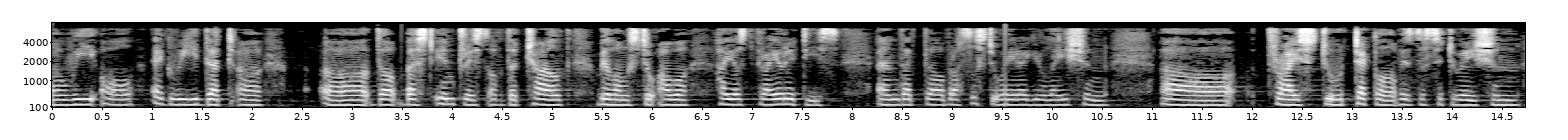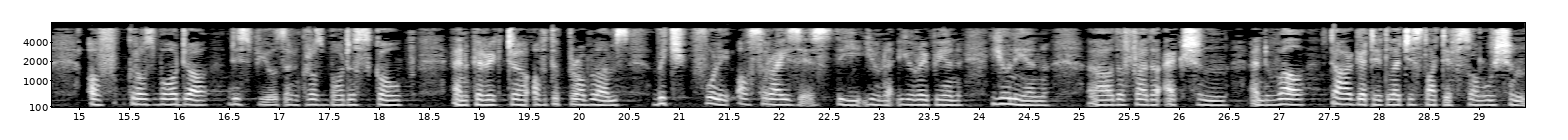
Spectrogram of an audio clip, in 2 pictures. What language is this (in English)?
English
